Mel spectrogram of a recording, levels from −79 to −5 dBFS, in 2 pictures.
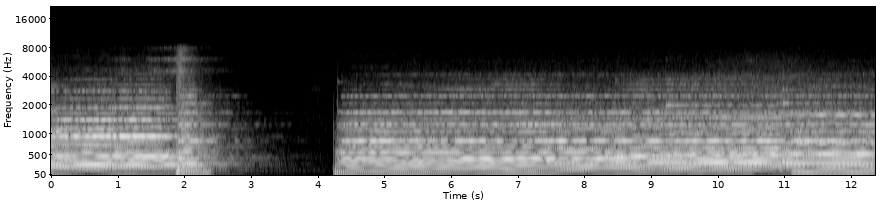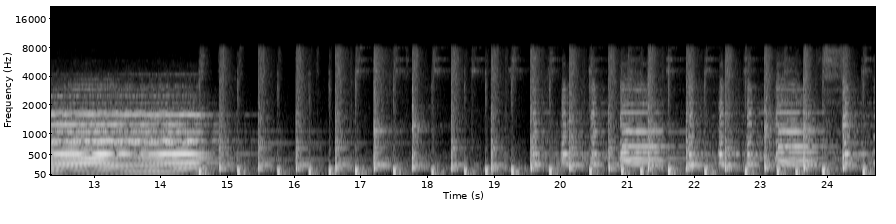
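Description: No technical faults can be heard anywhere in the clip. The sound has passed through a WebRTC call path whose high end stops at about 8 kHz, which fits an Opus codec at roughly 20 kbps, and that codec leaves its usual coding noise.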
